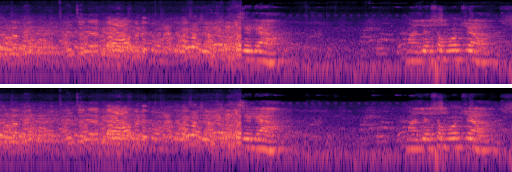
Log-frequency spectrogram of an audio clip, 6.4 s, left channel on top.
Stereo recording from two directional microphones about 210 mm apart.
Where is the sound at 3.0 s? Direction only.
40° left (ahead or behind).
